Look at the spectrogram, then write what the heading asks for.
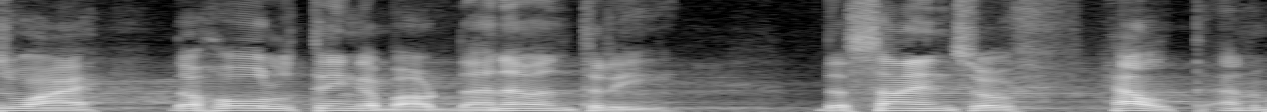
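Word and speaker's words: Dhanvantari: North Indian people must connect, don't go on clipping away one syllable and come Dhanavantari becomes Dhan, Trayodashi becomes Tera.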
